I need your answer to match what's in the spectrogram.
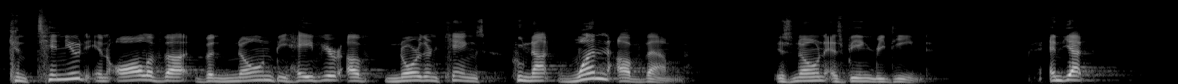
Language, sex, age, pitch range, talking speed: English, male, 50-69, 165-245 Hz, 115 wpm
